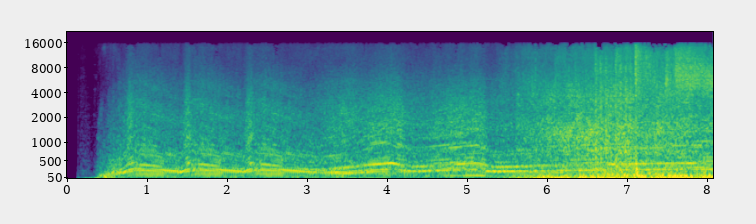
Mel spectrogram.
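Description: Car engine revving, its pitch rising and falling again and again, then holding a steadier note while a rushing noise builds and grows louder toward the end.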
